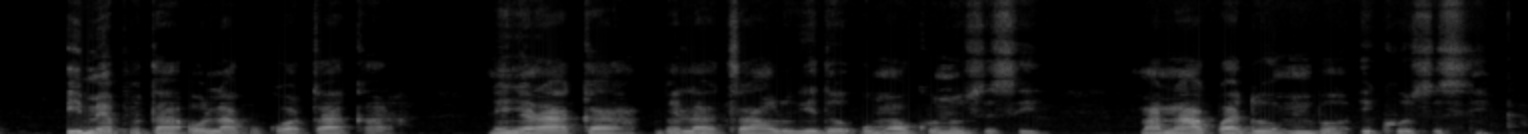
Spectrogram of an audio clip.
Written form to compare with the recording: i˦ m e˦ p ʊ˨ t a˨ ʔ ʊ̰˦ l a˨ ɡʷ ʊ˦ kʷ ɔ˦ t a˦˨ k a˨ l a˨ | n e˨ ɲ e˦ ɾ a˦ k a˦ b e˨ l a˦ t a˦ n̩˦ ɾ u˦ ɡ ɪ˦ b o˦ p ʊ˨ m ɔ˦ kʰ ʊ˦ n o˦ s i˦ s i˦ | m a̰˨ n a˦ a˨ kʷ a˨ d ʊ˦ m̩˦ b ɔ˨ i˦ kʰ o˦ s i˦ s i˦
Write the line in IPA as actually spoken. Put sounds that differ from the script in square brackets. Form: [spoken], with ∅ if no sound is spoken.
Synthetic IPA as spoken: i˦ m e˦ p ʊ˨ t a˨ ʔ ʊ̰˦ l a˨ [kʷ] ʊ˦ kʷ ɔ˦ t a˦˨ k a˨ [ɾ] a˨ | n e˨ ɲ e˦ ɾ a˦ k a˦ b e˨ l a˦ t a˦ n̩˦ ɾ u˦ ɡ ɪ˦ [d] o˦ [k͡p] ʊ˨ m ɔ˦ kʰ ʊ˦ n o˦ s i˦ s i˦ | m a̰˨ n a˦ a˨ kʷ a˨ d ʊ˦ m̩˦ b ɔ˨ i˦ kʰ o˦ s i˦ s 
